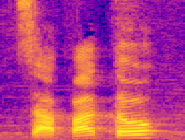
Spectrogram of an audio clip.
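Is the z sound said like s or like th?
s. The z is pronounced like an s sound. The speaker calls it right. "It's gonna be like zapato or zanahoria"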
